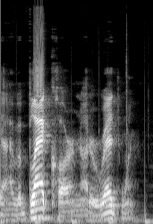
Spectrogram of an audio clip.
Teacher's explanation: you can stress black why because you want to create contrast on the color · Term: contrastive emphasis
